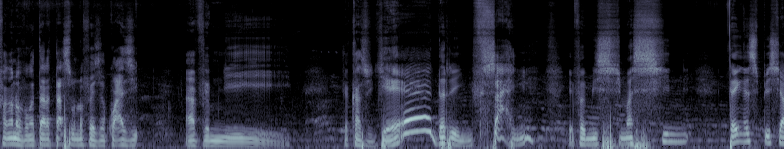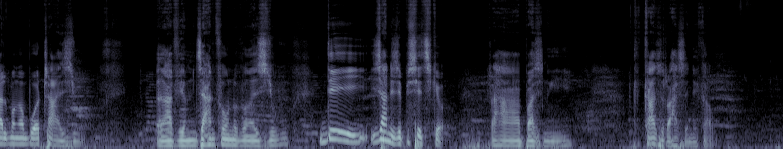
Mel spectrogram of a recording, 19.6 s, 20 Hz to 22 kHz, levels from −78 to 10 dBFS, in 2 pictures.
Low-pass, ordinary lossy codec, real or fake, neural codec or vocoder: none; none; real; none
